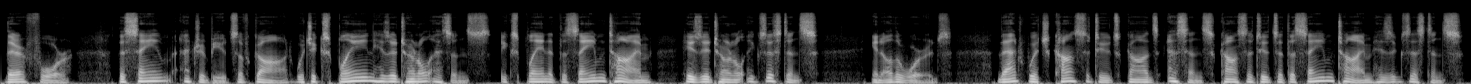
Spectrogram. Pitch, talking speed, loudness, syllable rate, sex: 110 Hz, 135 wpm, -18 LUFS, 5.0 syllables/s, male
